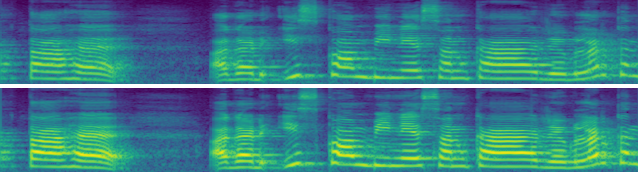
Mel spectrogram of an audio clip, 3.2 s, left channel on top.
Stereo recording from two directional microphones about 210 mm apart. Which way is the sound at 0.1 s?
15° right (ahead or behind).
